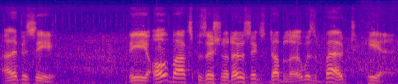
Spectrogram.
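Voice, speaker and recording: An actor playing a decisive British destroyer captain in a wartime radio drama, giving clipped, measured orders with a British accent. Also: male voice, medium pitch, animated, a little hiss or hum, close to an everyday voice. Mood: brisk, composed.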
